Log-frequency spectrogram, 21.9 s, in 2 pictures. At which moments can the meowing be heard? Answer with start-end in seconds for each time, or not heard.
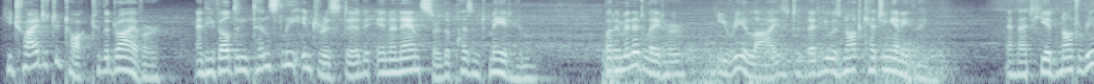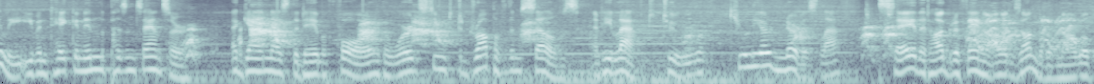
not heard.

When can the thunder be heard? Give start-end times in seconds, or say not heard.
6.0-9.6.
